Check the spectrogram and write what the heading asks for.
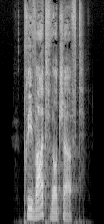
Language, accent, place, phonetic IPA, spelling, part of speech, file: German, Germany, Berlin, [pʁiˈvaːtvɪʁtʃaft], Privatwirtschaft, noun, De-Privatwirtschaft.ogg
- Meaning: private sector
